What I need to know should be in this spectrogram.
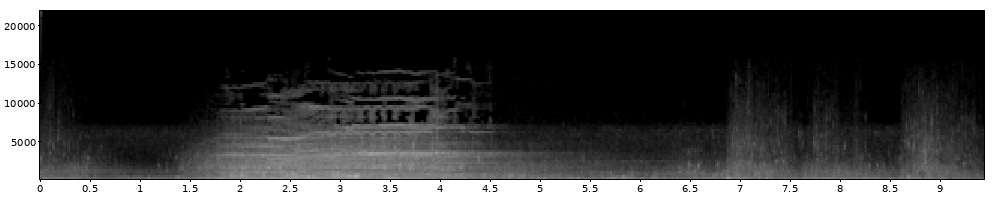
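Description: Water rushes and rumbles in a deep echoing cave.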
